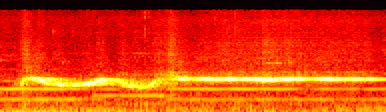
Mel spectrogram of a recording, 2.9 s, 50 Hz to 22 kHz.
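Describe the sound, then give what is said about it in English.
Whistling that imitates a flute: one sustained, breathy melodic line that wavers up and down early on, then settles into a long steady note, clear and alone with no talk. “It's flute time. Again, 16. We have to remind ourselves. Yeah. It is so flute time. Flute it up.”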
